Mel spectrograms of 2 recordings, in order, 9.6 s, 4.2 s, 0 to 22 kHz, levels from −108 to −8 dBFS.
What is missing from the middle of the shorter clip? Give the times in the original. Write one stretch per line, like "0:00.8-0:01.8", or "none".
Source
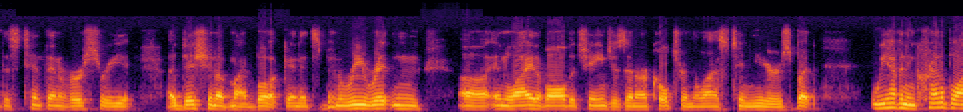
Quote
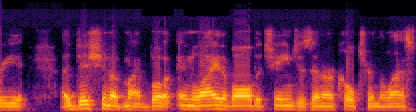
0:02.8-0:04.9

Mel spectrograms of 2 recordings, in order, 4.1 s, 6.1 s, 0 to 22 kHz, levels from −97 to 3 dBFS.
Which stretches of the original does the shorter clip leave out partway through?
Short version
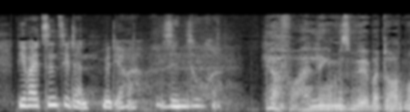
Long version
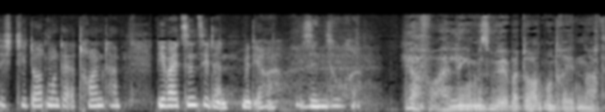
none

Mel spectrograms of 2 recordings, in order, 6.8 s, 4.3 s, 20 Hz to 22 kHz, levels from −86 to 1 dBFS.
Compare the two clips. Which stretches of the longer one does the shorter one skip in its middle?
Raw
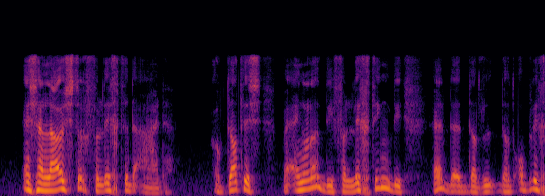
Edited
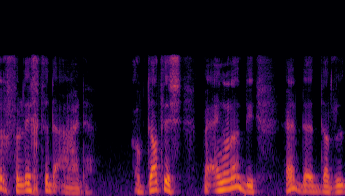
0:04.1-0:04.9

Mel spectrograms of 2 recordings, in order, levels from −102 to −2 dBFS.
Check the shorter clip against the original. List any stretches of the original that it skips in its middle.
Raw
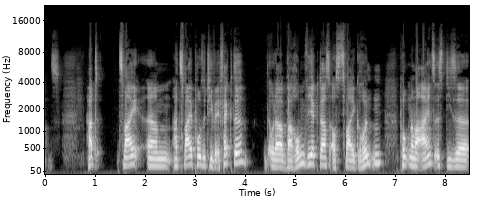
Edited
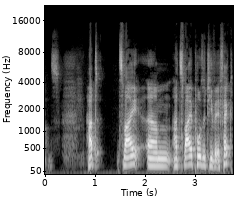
none

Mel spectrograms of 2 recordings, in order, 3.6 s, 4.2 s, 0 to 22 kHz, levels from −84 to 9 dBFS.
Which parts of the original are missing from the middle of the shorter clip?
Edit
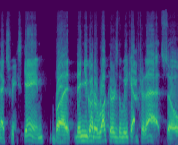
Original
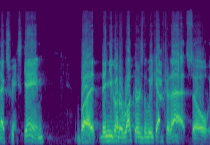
0:00.9-0:01.4

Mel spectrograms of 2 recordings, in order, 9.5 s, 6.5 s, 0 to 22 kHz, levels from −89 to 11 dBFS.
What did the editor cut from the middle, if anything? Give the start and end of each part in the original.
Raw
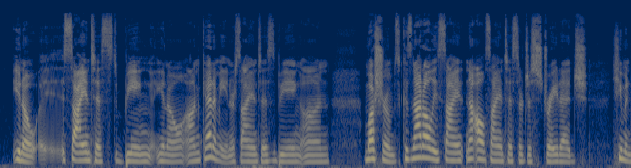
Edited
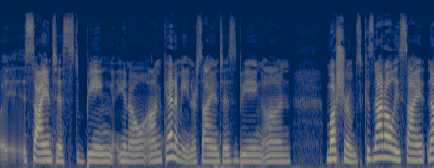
none

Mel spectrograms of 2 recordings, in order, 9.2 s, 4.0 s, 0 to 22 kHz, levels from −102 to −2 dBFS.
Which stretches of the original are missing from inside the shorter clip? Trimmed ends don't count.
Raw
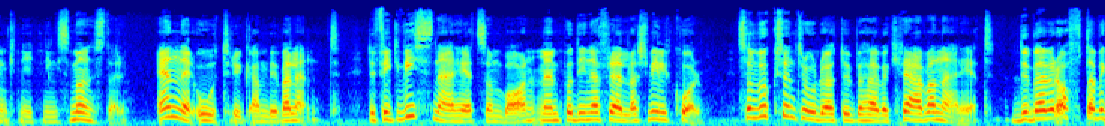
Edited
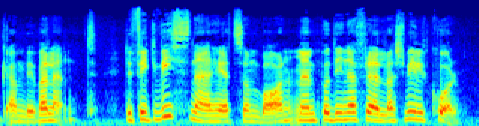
none

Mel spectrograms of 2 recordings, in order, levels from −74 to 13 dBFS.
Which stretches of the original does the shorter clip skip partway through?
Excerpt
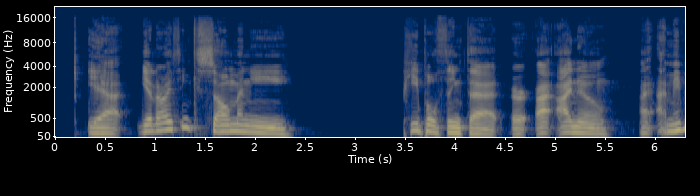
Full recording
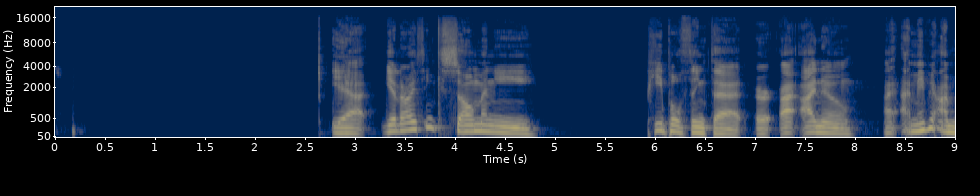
none

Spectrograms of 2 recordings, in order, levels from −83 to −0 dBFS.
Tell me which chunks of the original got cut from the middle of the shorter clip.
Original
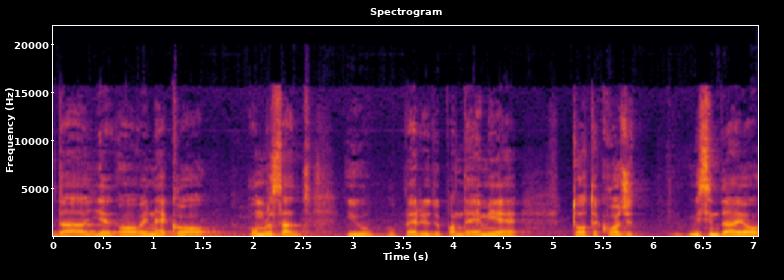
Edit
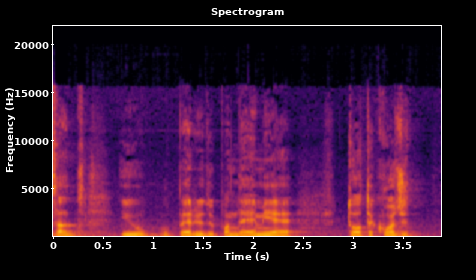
none

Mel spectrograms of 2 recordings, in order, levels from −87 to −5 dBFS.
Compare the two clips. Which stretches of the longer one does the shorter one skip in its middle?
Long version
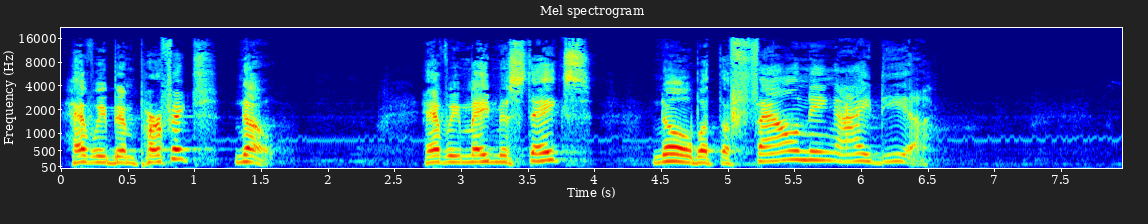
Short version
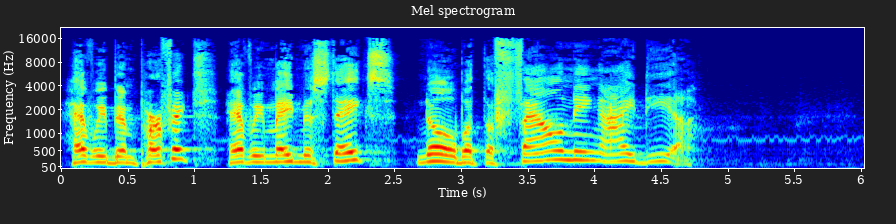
0:01.2-0:02.7
0:04.0-0:04.3

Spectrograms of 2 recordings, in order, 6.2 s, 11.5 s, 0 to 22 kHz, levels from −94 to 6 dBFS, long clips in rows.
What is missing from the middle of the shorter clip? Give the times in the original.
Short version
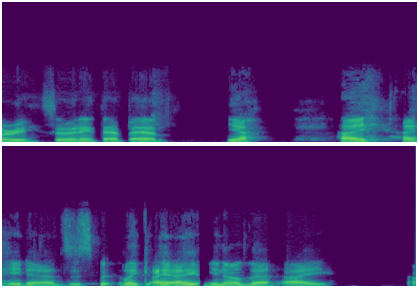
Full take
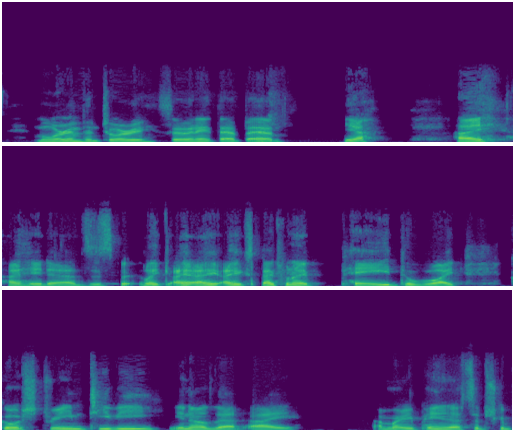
0:05.5-0:08.9

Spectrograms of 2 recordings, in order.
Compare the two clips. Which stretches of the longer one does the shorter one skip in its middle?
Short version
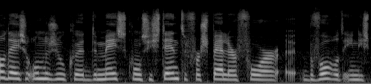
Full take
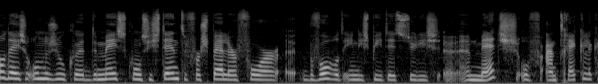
none

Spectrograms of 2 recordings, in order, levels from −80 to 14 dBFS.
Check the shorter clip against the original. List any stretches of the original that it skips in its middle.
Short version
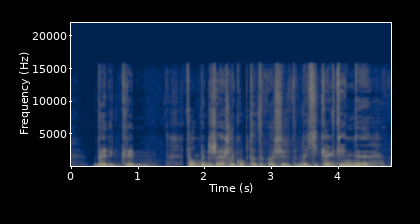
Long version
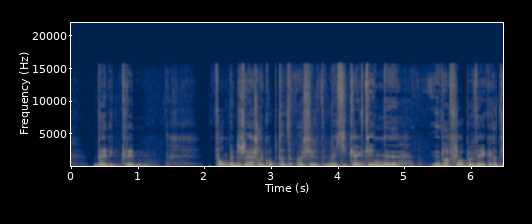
0:01.7-0:02.1

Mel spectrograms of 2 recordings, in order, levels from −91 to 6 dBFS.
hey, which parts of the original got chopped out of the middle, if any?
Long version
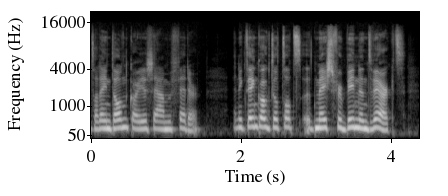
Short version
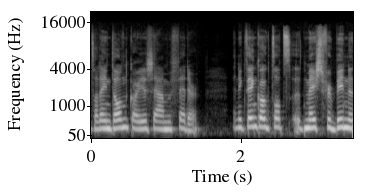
0:02.4-0:02.5

